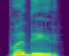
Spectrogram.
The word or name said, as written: ಪತ್ತಿರ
